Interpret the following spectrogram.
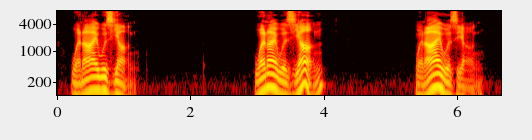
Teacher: you'll notice that the N and I come together, when I. Then the I and the W come together, I was. And finally the S and Y come together, was young.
